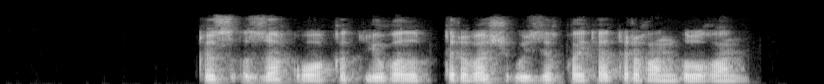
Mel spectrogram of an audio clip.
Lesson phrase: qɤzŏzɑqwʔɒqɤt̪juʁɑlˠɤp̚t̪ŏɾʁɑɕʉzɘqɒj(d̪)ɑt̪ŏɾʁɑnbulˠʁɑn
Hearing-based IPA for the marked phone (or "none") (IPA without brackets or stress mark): t̪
